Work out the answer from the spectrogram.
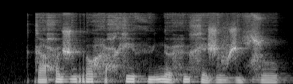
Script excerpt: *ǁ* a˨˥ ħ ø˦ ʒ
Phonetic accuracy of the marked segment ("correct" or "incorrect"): incorrect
